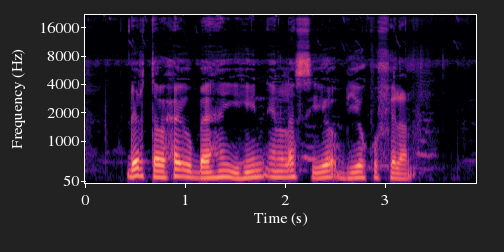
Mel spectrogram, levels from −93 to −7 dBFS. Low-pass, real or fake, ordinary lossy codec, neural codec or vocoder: none; real; none; none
